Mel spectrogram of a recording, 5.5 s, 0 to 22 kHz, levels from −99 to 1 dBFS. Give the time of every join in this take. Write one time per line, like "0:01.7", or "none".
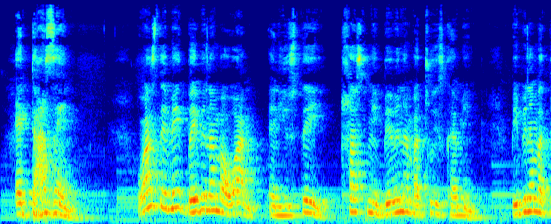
0:01.0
